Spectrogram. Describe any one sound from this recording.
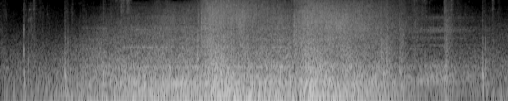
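Fire roars and whooshes past.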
